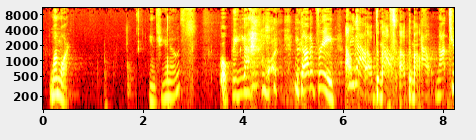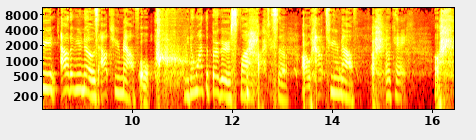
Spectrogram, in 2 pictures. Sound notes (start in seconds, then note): 10.5 breathing hard; 12.7 laughing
